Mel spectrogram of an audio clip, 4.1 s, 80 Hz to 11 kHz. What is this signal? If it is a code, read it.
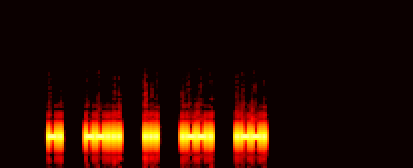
Morse code, heard as a keyed tone, about 43 wpm, spaced as for 25 wpm, 700 Hz. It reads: N7SPP
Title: USA Call Signs - 5 Characters - 3x Character Spacing - 45wpm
